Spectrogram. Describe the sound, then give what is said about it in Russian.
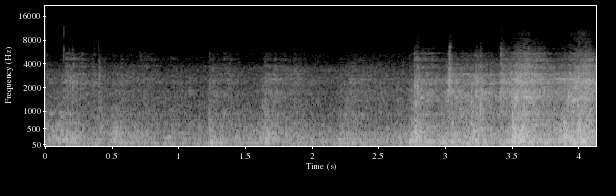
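A train arriving at the railway station in Pechory: a steady low rumble with faint rhythmic clicks throughout, growing noticeably louder over the last part. “Поезд Москва-Таллин прибыл на вокзал города Печоры Псковские около 5 часов утра.”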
